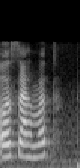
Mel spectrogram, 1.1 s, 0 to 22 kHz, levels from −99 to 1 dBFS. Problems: background sounds at intervals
